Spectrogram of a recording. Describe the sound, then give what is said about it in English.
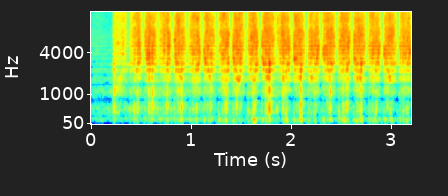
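Hands rubbing together in a fast, even back-and-forth rhythm, many short swishing strokes of steady loudness, heard alone. “I want you to rub your hands together like this.”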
